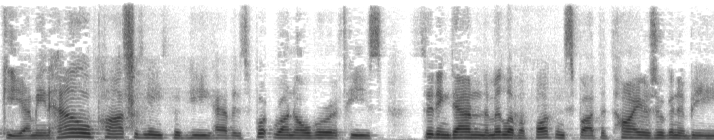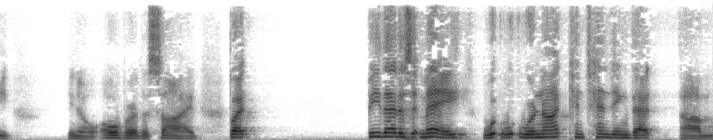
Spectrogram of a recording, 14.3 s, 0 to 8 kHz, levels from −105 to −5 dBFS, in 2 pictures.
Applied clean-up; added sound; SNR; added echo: neural mask model DeepFilterNet 3.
